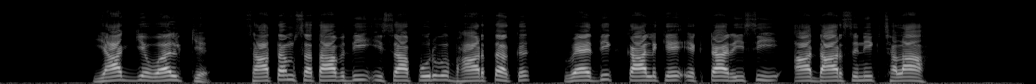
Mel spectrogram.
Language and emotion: Maithili, neutral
